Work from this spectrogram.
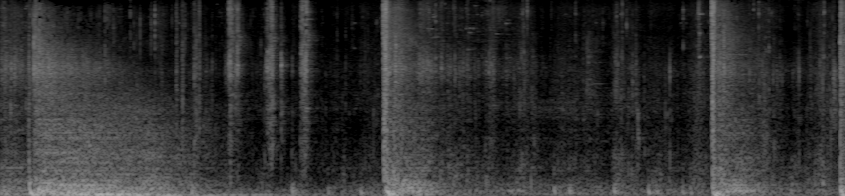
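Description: Grenade explosion in the game Rainbow Six Siege, a loud close blast followed by a long decaying rumble, with two more sharp booms later among scattered gameplay clatter.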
